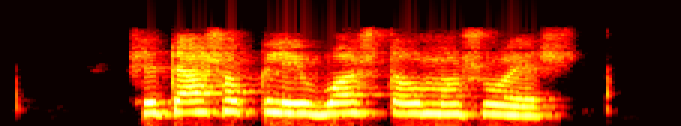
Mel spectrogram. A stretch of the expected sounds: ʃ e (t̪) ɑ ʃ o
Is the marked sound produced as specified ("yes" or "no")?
yes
